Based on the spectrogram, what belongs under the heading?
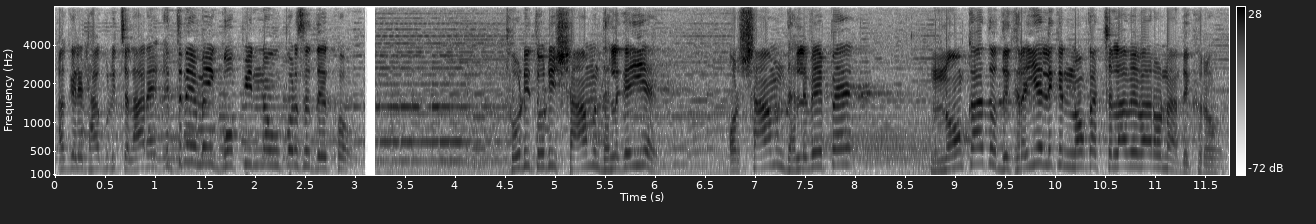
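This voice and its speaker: High-voiced man telling a devotional story. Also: a little slow. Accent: Braj. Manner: animated, explaining to listeners. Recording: reverberant hall with music behind.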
